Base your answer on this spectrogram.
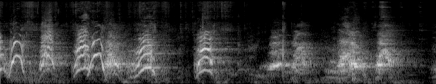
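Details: Several dogs barking together, the clip drawn from a set of breeds that includes Labrador retriever, shih tzu, German shepherd, poodle, pug and rottweiler; short arched yelping barks in quick bursts, some overlapping, about eight barks in four seconds.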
